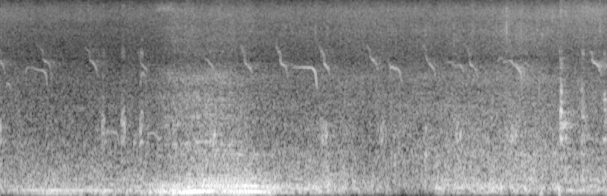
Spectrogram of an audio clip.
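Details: Feral chickens near Paradise Bay Resort, Oahu, Hawaii, in summer give low, throaty clucks that swell in the middle, under a rumble of background noise, while small birds add quick, thin downslurred chirps throughout.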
